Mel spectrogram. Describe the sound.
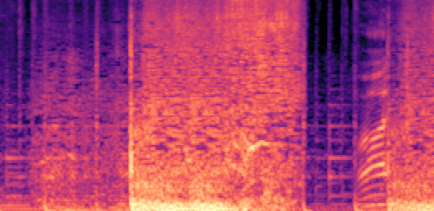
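A sudden, loud explosion at an apartment complex in Washington State, as firefighters inspect the building after reports of smoke, bursts in with a deep rumbling boom and crackling debris that roars for a couple of seconds, sending flames from an open door, then fades as voices cry out afterward.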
